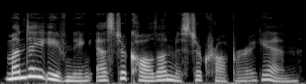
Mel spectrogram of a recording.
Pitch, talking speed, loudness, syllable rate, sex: 200 Hz, 155 wpm, -18 LUFS, 5.2 syllables/s, female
